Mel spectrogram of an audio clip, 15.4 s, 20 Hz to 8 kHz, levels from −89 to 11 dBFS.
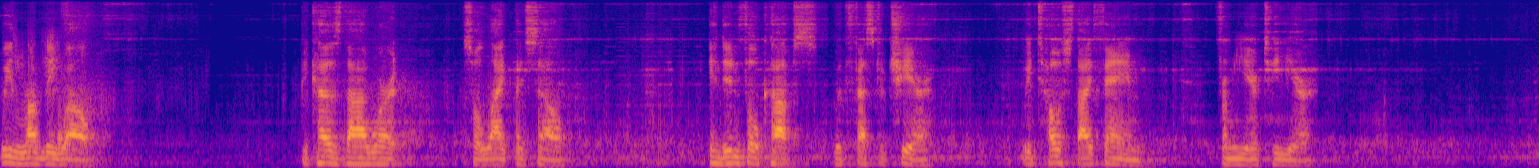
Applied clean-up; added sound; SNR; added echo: neural separator model SepFormer DNS4.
